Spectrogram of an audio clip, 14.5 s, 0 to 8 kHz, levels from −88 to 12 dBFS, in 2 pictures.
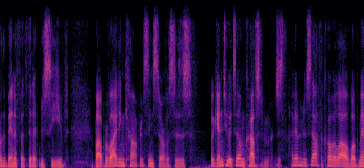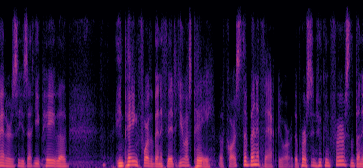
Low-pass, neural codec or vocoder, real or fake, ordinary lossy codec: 7.2 kHz; codec, 16 kHz in and 24 kHz out, 0.4 kbps, LongCat-Audio-Codec, four codebook decoder; fake; Opus, 32 kbps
